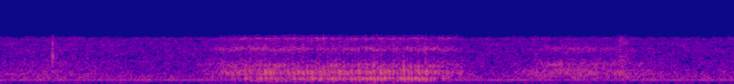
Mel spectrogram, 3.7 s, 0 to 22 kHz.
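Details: One slow, low, rough breath sound over steady room hum from a sleeping person recorded in 2007; snoring.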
